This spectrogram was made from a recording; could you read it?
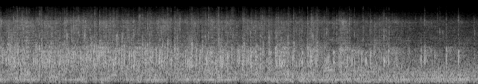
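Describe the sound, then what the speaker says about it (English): A crowd at the Columbus–Fort Benning centennial celebration in Columbus, Georgia, claps loudly and steadily for the whole stretch. The applause is dense and even, with no voices standing out. "let's give them a round of applause"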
